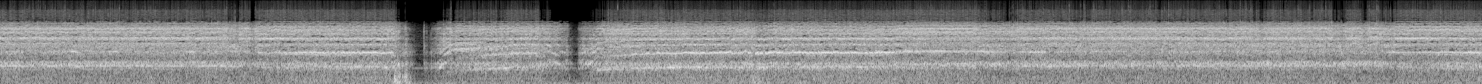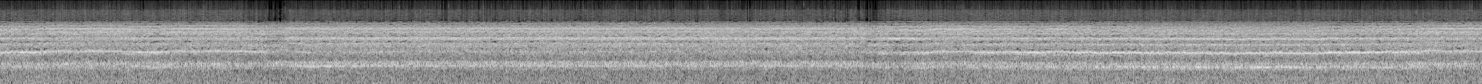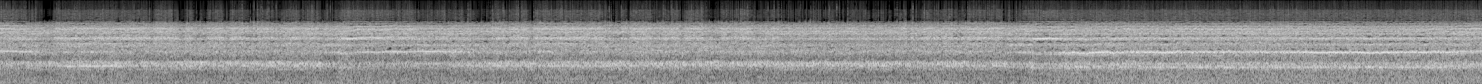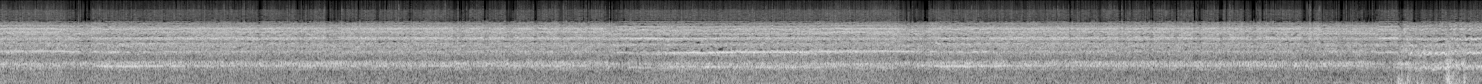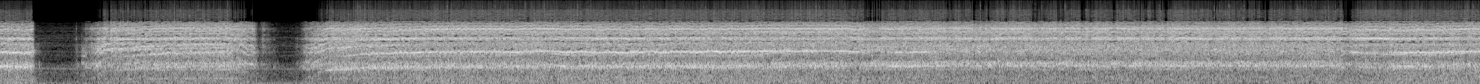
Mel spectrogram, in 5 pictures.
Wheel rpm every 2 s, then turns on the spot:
230, 220, 130, 170, 220, 230, 230, 220, 230, 230, 230, 230, 220, 200, 210, 230, 230, 230, 240, 230, 210, 210, 230, 230, 230, 220, 220, 230, 230, 190, 130, 140, 210, 220, 230, 230, 220.
none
